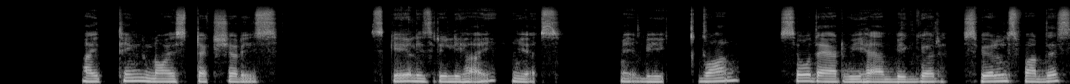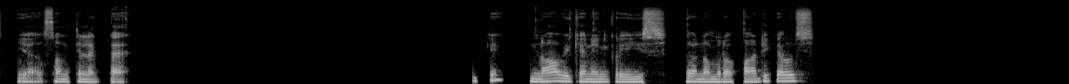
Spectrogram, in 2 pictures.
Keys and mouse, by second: 0.4 space, 1.3 z, 3.8 ctrl+shift+click, 4.7-5.0 drag, 5.7-6.8 drag, 7.6 middle click, 9.5 ctrl+shift+click, 10.0-11.0 middle drag, 11.7 drag, 11.9 x, 12.1 shift+Left, 12.1-13.1 drag, 12.1 space, 13.5-13.9 drag, 13.9-14.9 middle drag, 15.2 space, 15.8-17.7 drag, 18.3 shift+Right, 18.4 shift+Left, 19.0 space.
